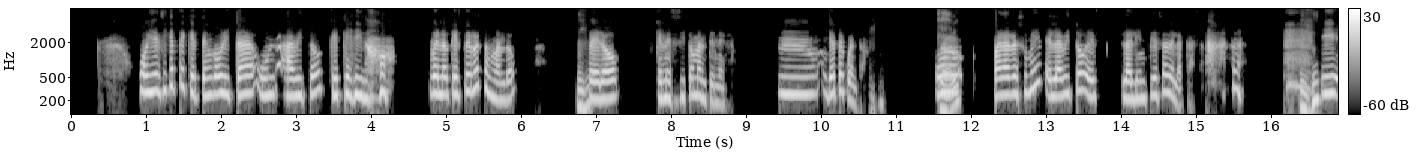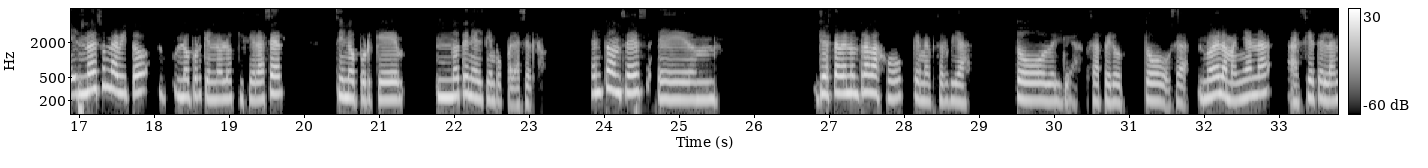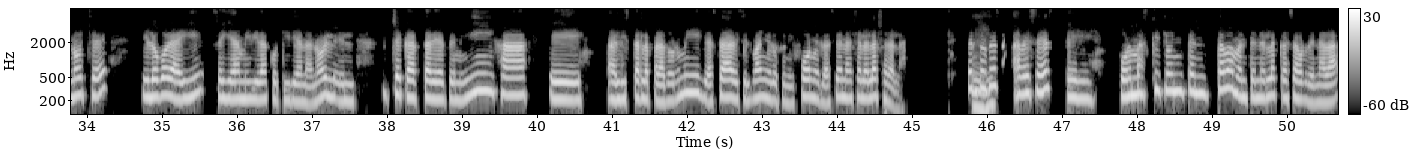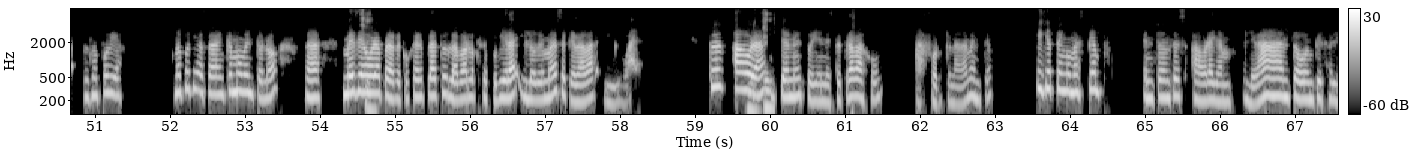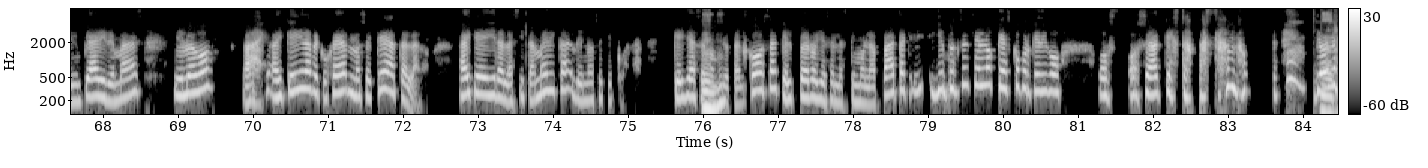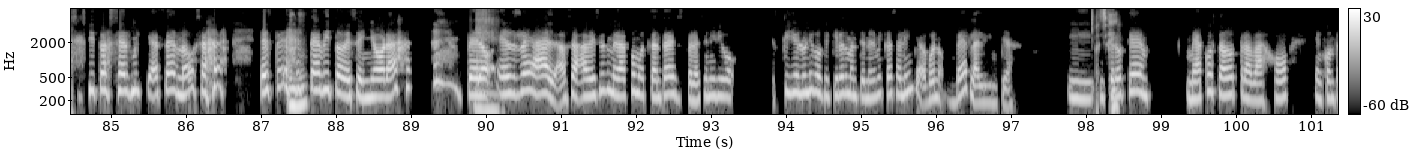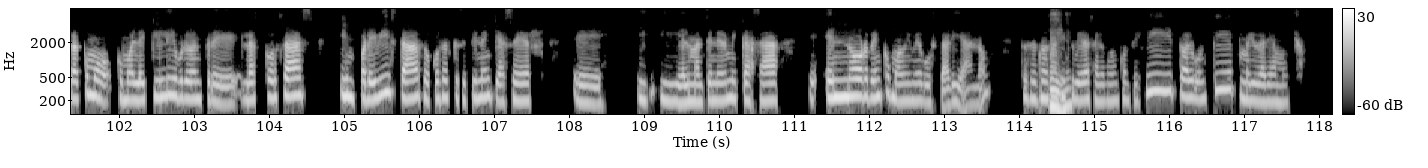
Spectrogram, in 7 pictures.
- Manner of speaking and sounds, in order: laughing while speaking: "he querido"; other background noise; tapping; chuckle; other noise; laughing while speaking: "O s o sea, ¿qué … hábito de señora"
- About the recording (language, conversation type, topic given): Spanish, advice, ¿Cómo puedo mantener mis hábitos cuando surgen imprevistos diarios?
